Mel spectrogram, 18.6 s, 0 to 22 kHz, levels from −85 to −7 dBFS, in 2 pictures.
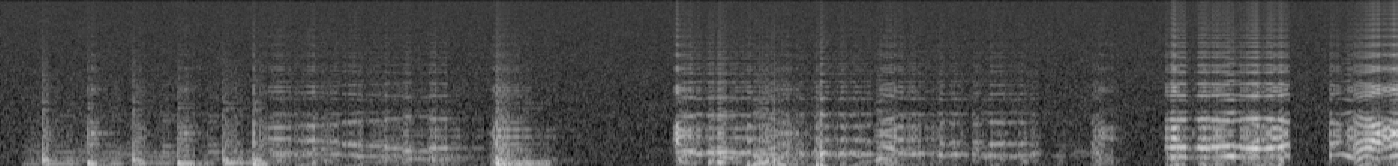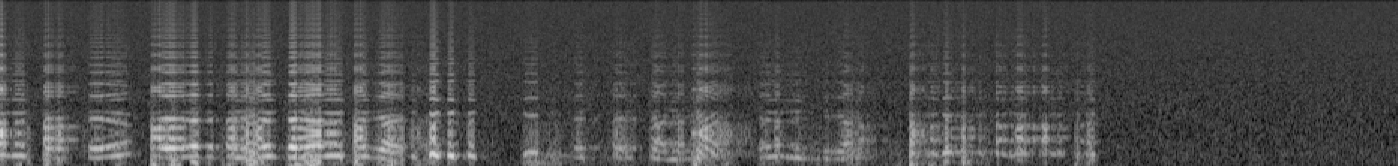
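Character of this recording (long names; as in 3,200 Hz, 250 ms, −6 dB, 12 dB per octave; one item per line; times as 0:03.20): aliases and images of a low sample rate 1,600 Hz, jitter 0%
tremolo saw up 6.2 Hz, depth 60%
a quantiser's noise floor 8 bits, dither triangular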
